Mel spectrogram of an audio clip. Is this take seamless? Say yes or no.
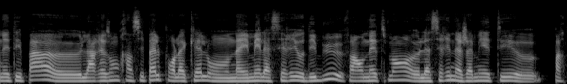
yes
